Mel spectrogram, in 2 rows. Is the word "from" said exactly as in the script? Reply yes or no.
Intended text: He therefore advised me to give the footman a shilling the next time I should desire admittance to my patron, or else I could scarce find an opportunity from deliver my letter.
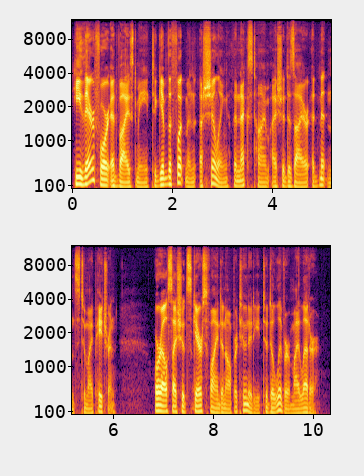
no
